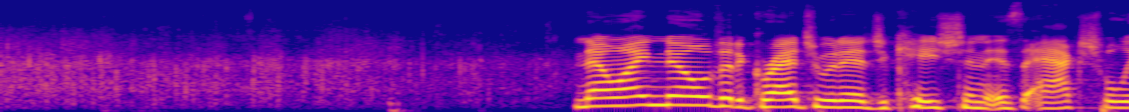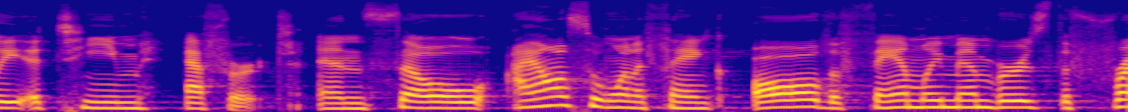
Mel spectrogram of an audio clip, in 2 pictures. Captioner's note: applause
